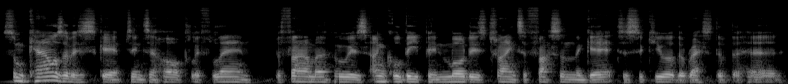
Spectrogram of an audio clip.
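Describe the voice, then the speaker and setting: A man's voice: medium pitch, steady tone, moderate pace, creaky, few pauses. A man reading scripted literary narration. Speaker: reader.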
